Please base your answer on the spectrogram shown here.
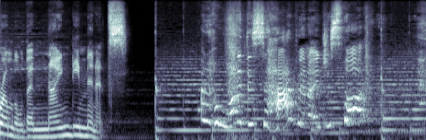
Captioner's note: crying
